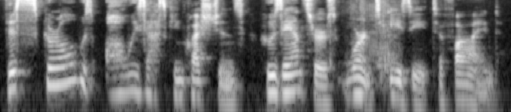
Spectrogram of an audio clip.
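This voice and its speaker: A woman's voice: sits low, big pitch swings, measured pace, husky. A woman reading a children's picture book aloud as a teacher would, putting dramatic emphasis on key words for young listeners. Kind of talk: expressive children's read-aloud.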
